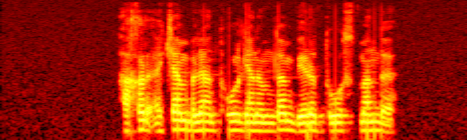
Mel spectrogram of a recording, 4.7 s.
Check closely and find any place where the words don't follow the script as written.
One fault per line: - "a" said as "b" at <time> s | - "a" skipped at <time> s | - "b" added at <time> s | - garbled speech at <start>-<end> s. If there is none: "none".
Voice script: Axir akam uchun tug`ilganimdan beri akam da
- "uchun" said as "bilan" at 1.9 s
- "akam" said as "do`stman" at 3.3 s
